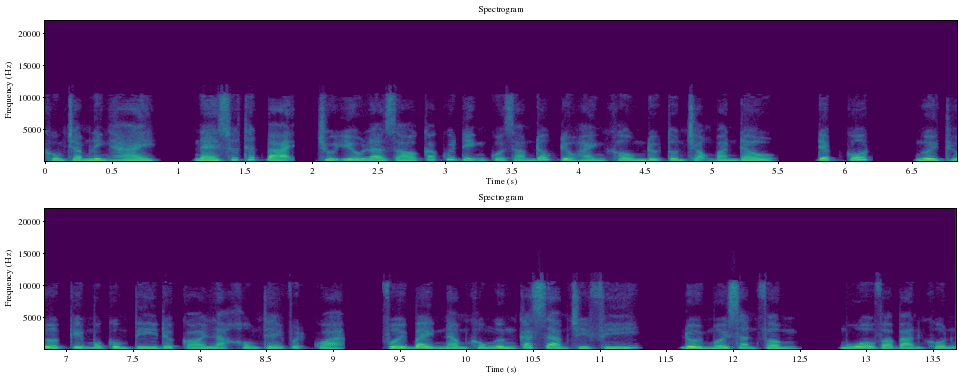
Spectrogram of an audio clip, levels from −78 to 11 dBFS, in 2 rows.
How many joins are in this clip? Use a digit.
1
